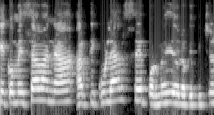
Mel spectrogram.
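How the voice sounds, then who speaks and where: A woman at a fairly high pitch, with ordinary pitch variation and a moderate pace. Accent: Rioplatense. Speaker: teacher. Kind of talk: lecture.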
